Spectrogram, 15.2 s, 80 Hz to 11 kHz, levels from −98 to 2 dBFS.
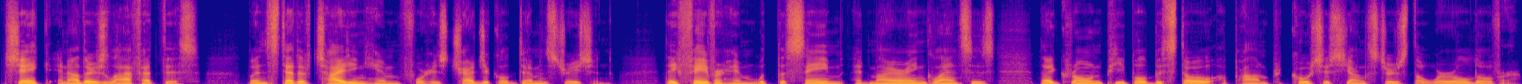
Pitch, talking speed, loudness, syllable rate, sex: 105 Hz, 135 wpm, -21 LUFS, 4.0 syllables/s, male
